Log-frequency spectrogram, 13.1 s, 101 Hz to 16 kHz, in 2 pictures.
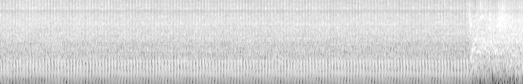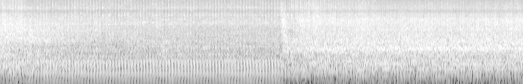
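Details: Troy-Bilt Mustang Z46 zero-turn, after wiring repair, new ignition coils and tightened blades: steady drone shifting pitch cleanly with throttle, no misfire or knock; runs fine once started, though it chokes on startup (owner suspects overly rich fuel pump).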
